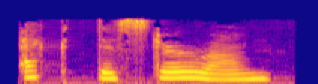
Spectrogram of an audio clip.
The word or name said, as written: ecdysterone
